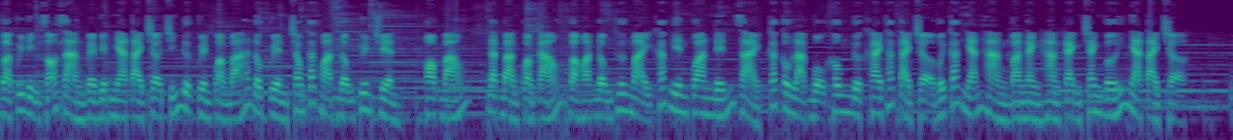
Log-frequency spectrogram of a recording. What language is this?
Vietnamese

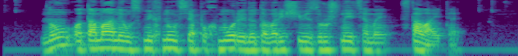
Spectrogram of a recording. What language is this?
Ukrainian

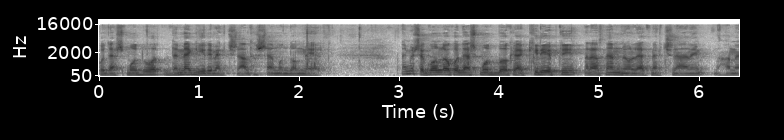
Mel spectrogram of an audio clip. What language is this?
Hungarian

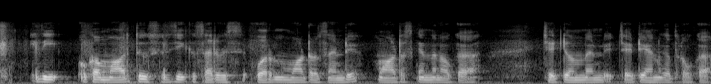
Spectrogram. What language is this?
Telugu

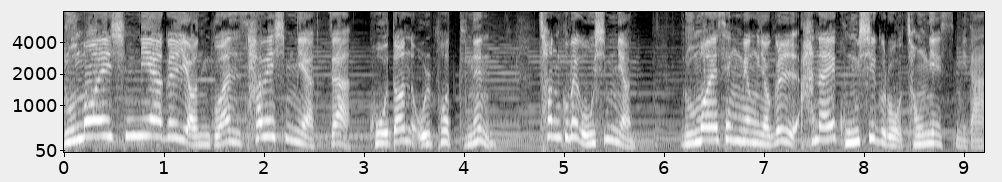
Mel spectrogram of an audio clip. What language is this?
Korean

